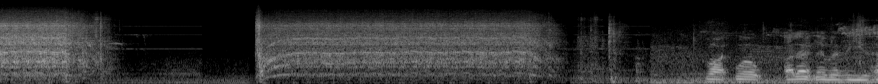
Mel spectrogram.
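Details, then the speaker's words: 2013 Mini N47 diesel, first start after timing chain job and engine refit: catches briefly and dies, then spins with a flat even rush and no firm compression beats; suspected low compression. "that it started up and then cut out which doesn't surprise me but what does surprise me now is it sounds like it's got no compression which is not good"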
